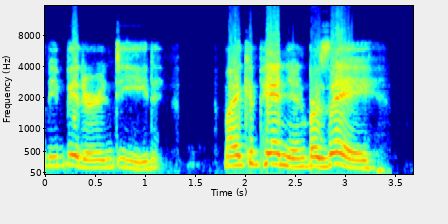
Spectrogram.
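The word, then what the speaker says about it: Barzai: My companion, Barzay, that's how his name is pronounced, once scaled a peak only a fraction as sacred, and he was never seen nor heard from again.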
